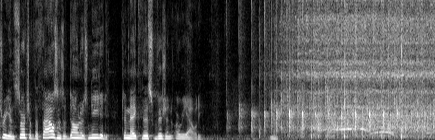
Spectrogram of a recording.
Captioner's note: applause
